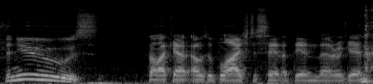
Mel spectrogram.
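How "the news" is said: high, drawn-out swoop falling away; segment call. Pretend. Host obliged to finish co-host's intro, drawn-out call. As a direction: stretch the segment title like a jingle.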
